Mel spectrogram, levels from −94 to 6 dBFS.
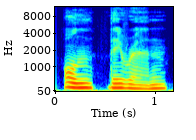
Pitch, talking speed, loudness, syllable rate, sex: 160 Hz, 150 wpm, -16 LUFS, 3.4 syllables/s, female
